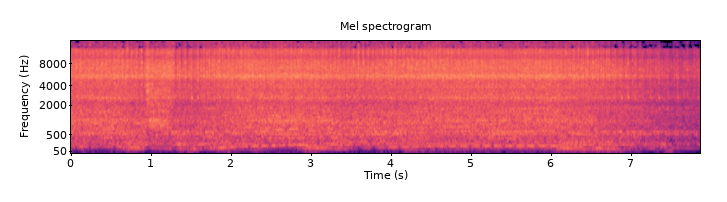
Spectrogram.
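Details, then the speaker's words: 1965 Ford Fairlane 500, 289 V8, three-speed column manual with overdrive, cold start after sitting three years, fuel fed from a bottle: catches and holds a loud, steady run with no knocks or misses; running healthy. "love it it runs like a champ"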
